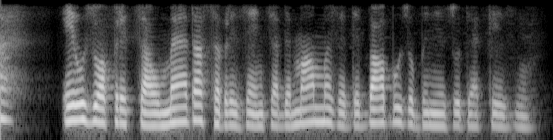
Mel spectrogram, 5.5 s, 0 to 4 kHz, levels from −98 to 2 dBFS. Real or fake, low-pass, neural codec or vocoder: fake; 3.6 kHz; codec, 16 kHz, about 1 kbps, DyCAST, with the encoder's durations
